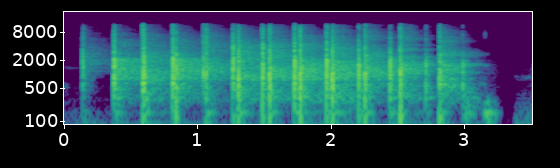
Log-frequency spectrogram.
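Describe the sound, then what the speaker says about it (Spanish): A small group claps in a podcast studio: about a dozen crisp, separate hand claps in a loose rhythm, close and clear, ending with a couple of soft taps. "Démosle un aplauso."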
